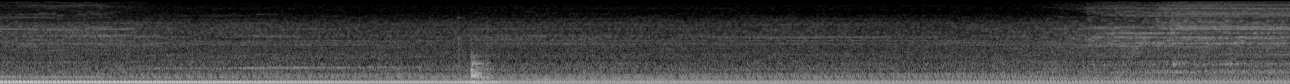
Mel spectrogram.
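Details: 1967 Jaguar Mark 2 idling, charging at 13.4–13.5 V: smooth, steady low idle with an even beat, no knocks, misses or hunting; normal.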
